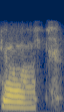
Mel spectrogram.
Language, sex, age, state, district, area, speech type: Bodo, male, 45-60, Assam, Kokrajhar, rural, conversation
